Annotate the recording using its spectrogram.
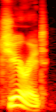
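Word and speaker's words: Cirit: traditional turkish horseback game cyrit pronounced jarrett where two teams of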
